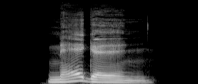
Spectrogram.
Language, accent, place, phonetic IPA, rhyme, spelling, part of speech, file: German, Germany, Berlin, [ˈnɛːɡl̩n], -ɛːɡl̩n, Nägeln, noun, De-Nägeln.ogg
- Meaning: dative plural of Nagel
